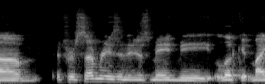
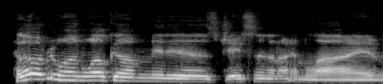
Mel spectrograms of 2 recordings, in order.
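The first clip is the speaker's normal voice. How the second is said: voice breaking at the start, pitched up; 5 semitones higher than usual. A streamer opens a live stream, greeting everyone, voice cracking. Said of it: "my voice is cracking".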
